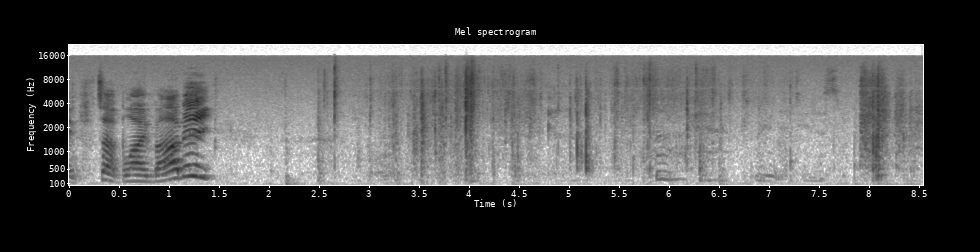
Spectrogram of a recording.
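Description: Hands rustle and tap a cardboard box.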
